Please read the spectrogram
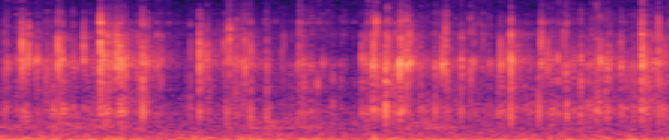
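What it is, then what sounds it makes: Glass jar mug filled with crushed ice. A bamboo stick is jabbed up and down into a frosted glass mason-jar mug full of crushed ice. It makes a dense run of bright crunching and sharp clicks against the glass. The sound briefly dips near the middle, then picks back up.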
